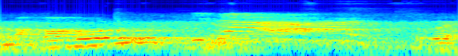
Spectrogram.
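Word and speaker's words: مقام الحجاز: হিজাজ মাকামুল তুমি কি বললা জোরে বলতে হবে মাকামুল হিজাজ হিজাম বলো না হিজাজ কি হিজাজ হিজাজ আচ্ছা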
